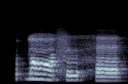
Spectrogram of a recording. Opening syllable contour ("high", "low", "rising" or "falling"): falling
